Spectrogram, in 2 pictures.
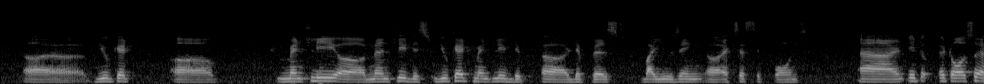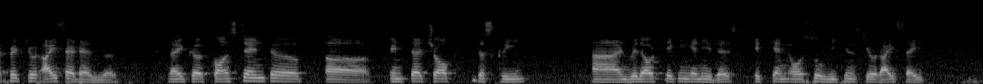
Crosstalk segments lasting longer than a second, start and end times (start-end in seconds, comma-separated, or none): none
